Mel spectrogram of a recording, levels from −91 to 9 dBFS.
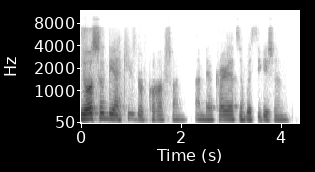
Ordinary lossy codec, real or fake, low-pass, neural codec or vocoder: Opus, 16 kbps; fake; 7.2 kHz; codec, 16 kHz, 0.5 kbps, X-Codec, HuBERT features, trained on balanced general audio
